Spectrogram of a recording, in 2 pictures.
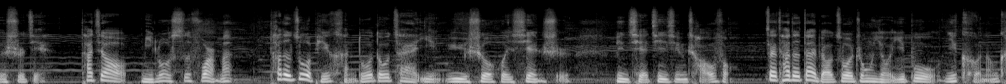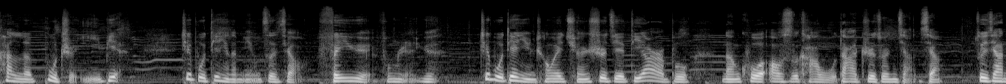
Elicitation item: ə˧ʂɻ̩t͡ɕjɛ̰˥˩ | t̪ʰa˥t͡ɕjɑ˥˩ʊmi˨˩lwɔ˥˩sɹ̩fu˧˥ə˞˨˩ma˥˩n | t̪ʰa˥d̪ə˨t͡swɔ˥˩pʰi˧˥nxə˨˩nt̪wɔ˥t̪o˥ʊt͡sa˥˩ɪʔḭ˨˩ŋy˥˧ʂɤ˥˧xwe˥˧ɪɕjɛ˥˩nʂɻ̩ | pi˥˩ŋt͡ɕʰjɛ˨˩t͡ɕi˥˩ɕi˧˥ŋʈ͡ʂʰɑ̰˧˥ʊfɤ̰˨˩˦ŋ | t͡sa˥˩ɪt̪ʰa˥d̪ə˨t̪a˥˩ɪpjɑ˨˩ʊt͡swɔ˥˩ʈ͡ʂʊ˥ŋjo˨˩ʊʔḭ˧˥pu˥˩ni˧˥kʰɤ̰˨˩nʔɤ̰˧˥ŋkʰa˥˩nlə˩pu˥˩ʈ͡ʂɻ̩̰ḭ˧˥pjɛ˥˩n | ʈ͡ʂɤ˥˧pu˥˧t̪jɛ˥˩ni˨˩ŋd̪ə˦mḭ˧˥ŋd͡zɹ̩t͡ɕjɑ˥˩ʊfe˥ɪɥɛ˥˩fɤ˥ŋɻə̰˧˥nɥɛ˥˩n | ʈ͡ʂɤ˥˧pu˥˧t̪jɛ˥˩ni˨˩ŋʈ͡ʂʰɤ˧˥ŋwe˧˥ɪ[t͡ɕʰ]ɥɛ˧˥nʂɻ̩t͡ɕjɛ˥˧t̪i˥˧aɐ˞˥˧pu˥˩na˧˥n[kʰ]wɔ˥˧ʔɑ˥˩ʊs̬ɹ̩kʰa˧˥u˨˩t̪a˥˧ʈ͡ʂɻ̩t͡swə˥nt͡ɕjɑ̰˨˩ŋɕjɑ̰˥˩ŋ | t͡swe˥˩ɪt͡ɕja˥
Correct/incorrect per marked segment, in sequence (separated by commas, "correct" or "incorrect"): correct, correct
